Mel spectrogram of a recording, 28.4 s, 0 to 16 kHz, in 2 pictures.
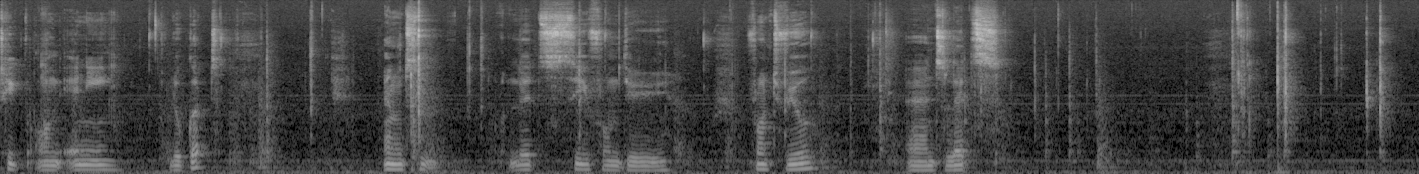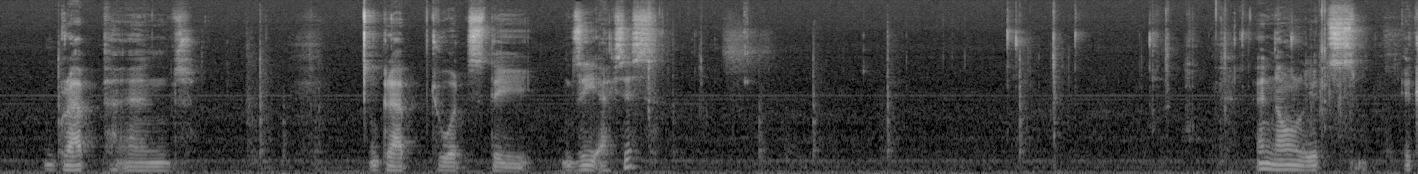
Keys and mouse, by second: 1.4 middle click, 4.0 KP_1, 5.9 shift+middle click, 8.0 shift+middle click, 12.6 g, 24.9 shift+middle click, 26.5 shift+middle click.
